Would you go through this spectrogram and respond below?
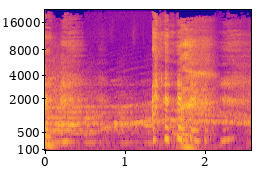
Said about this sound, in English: And I also was killing time for these sirens. We probably should start talking about something else, because you know what that siren means.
